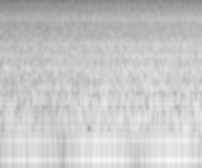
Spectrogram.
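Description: Steady low hum with a faint hiss, slightly rising in level, with no speech.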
